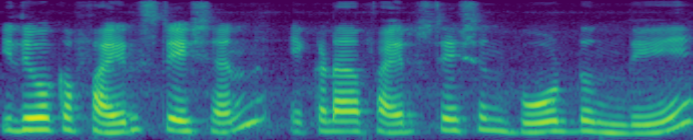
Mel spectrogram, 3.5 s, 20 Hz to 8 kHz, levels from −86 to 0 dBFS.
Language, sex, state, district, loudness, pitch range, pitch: Telugu, female, Andhra Pradesh, Sri Satya Sai, -18 LUFS, 200-250 Hz, 220 Hz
